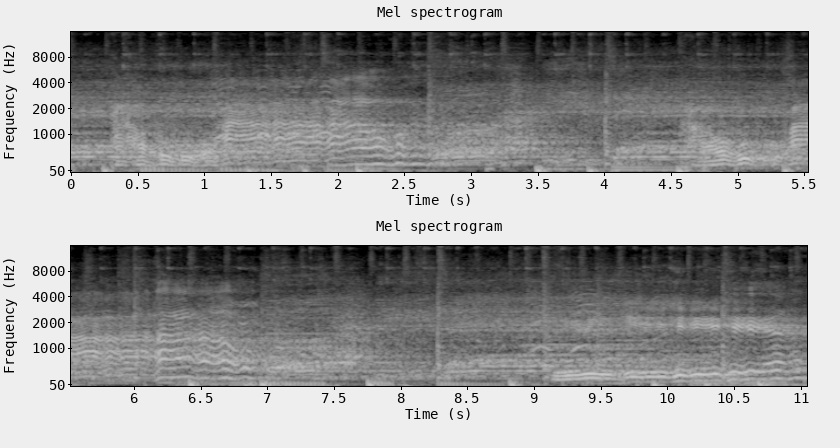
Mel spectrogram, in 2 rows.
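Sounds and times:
choir singing gospel: 0:00.0 - 0:11.0
instrumental accompaniment: 0:00.0 - 0:11.0
solo voice singing: 0:04.6 - 0:07.6, 0:09.0 - 0:11.0.

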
